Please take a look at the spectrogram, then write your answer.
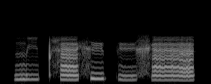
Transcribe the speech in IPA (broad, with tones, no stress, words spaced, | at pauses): mi˨pʰæ̃˨xy˦ py˨ xæ̃˨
